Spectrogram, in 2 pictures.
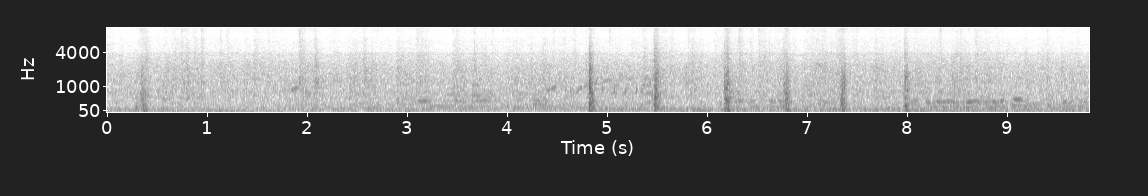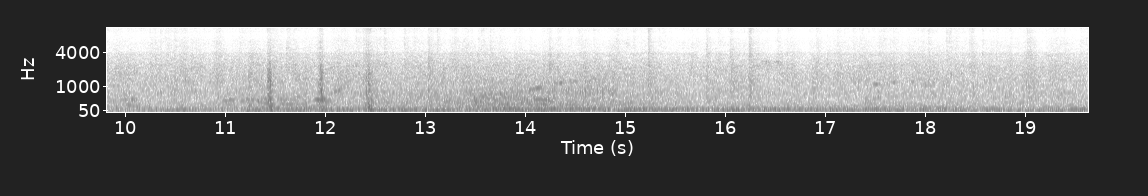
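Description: Cloth rustles as a garment is handled and shaken out.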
